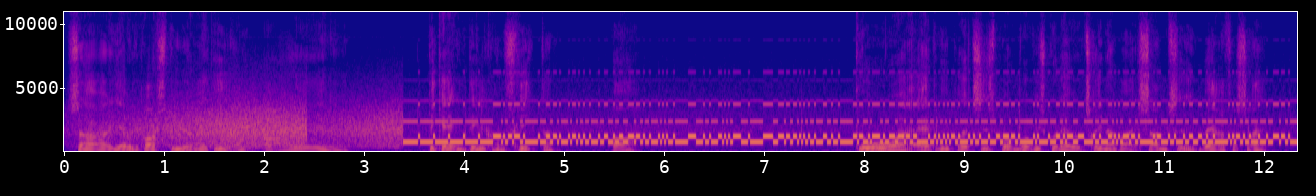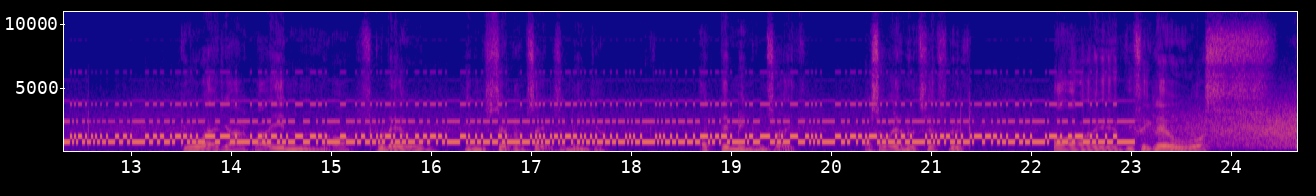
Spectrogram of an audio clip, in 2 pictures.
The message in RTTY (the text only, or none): UGD22 6O49T R0LEA VJSK7 XUZM4 B20S1 SJ8IC 55UA9 MWJH8 H7KYD FQ6Y1 BT94N E2JL3 0EUO7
